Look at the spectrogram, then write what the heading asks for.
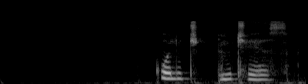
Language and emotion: Russian, neutral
